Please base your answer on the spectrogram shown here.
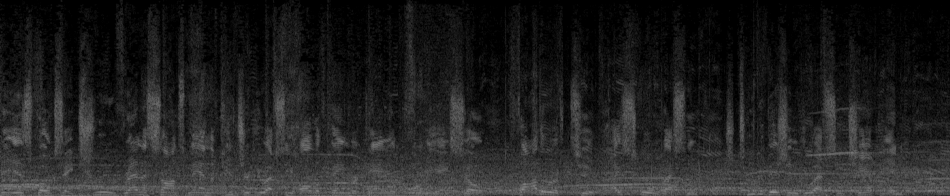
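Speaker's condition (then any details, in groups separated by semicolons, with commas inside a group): No condition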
